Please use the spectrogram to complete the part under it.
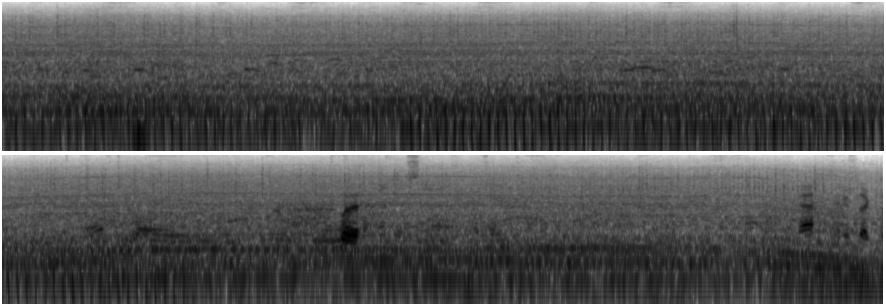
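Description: Metal tracks clank and squeal as an armoured vehicle rolls over a dirt track.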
